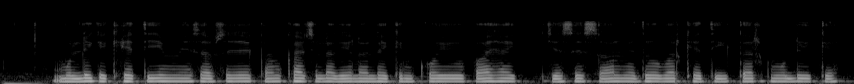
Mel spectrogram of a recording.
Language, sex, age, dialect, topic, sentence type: Magahi, male, 18-24, Western, agriculture, question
